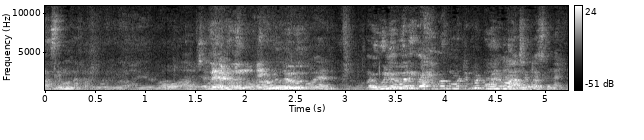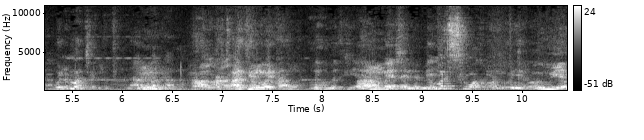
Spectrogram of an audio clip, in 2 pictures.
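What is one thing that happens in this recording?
A middle-aged man speaks close by.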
